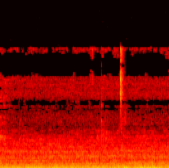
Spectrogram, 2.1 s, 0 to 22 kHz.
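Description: Steady low rumble inside a 2018 Mazda3's cabin, with the engine idling and the ventilation fan running after being turned down.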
